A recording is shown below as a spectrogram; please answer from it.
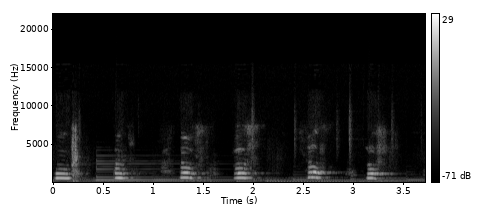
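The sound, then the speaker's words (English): A voice imitates a dog, giving six short, high yips and whimpers in a steady, evenly spaced series, fairly loud, over a faint low background hum, as the speaker pretends to turn into a dog. “I'm turn into a dog.”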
